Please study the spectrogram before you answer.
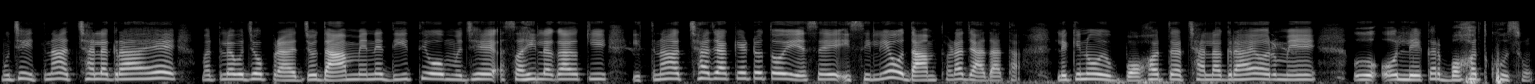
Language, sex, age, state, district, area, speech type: Hindi, female, 45-60, Rajasthan, Jodhpur, rural, spontaneous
